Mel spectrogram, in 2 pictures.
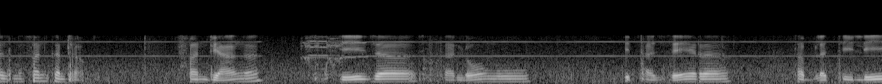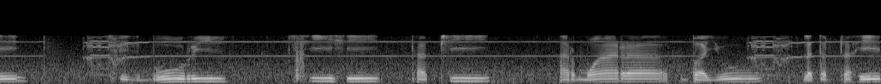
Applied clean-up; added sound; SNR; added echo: none; Bowed string instrument + Rain; 13 dB; none.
